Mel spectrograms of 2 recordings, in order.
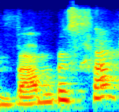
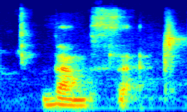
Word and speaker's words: Vambeset: guest today is is it vampire is that how i pronounced your surname yeah one tip vancette welcome um thank you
